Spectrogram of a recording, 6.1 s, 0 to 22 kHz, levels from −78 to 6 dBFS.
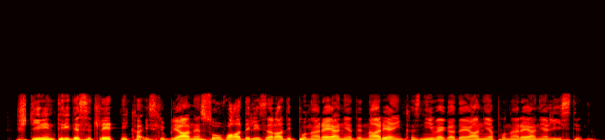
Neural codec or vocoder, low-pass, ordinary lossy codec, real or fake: none; 7.2 kHz; none; real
